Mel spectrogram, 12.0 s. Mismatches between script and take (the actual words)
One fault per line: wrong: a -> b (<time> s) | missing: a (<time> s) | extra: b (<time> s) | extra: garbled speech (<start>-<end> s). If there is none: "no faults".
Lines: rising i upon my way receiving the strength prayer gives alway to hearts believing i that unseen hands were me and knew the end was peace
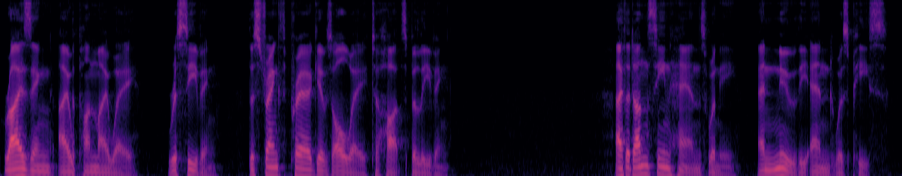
no faults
